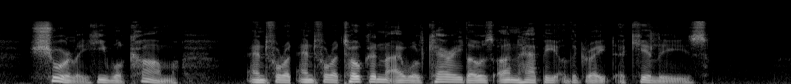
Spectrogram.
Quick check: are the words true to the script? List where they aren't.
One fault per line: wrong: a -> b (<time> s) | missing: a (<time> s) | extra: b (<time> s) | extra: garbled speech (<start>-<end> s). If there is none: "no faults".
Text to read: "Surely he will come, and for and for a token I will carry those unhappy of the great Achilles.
no faults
